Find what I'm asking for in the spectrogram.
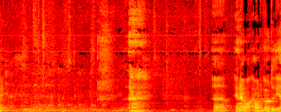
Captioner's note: attendees laughing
